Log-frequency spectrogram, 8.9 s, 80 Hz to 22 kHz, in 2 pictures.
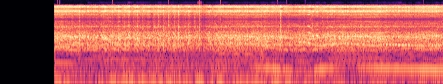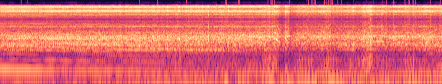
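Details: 1999 Yamaha R6 under load: revs climb unevenly and stumble twice with choppy, broken exhaust pulses; misfire, cause undetermined.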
